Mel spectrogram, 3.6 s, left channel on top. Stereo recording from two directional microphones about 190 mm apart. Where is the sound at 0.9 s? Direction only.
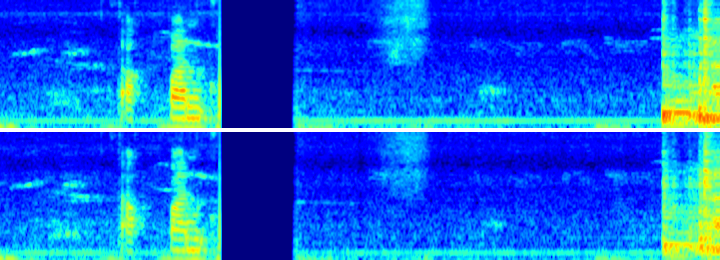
15° left (ahead or behind).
